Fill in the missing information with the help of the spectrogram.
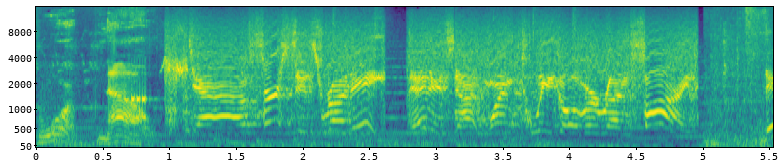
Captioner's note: Engineer Joe on loudspeaker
